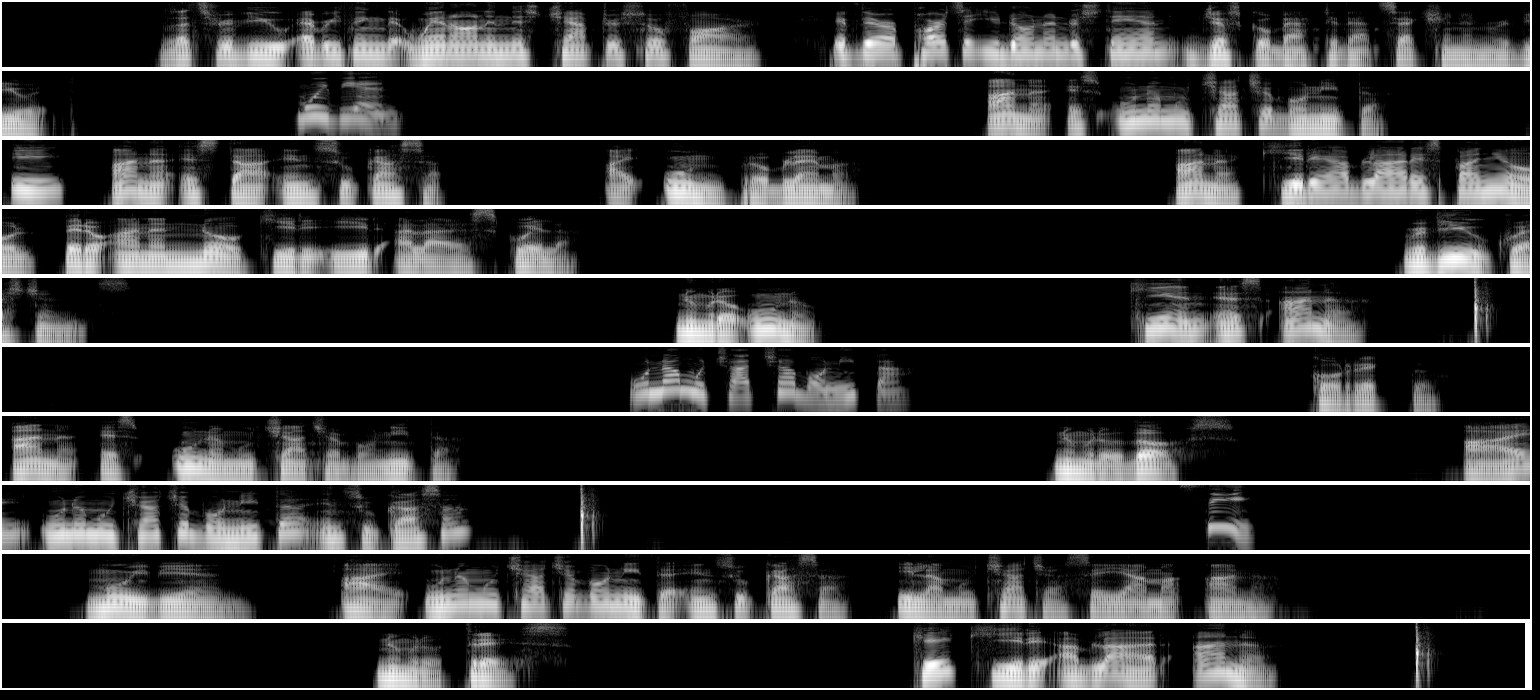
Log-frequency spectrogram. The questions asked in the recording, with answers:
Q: ¿Quién es Ana?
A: Una muchacha bonita.

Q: ¿Hay una muchacha bonita en su casa?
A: Sí.

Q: ¿Qué quiere hablar Ana?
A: El español.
